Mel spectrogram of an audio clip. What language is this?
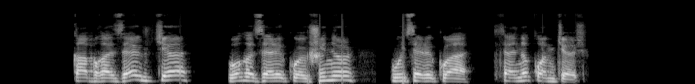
Kabardian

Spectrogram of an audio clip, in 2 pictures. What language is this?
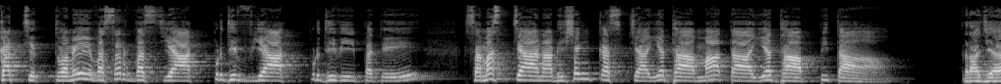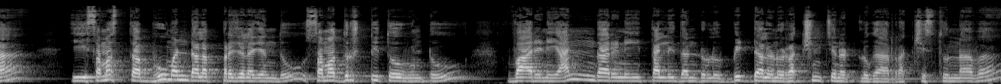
Telugu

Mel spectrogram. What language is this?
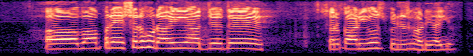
Punjabi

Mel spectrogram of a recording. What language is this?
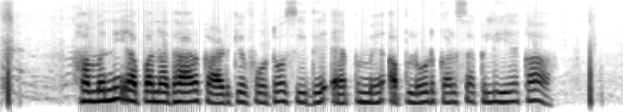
Magahi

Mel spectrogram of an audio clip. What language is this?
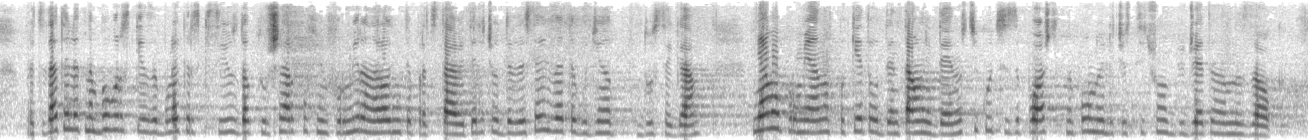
Bulgarian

